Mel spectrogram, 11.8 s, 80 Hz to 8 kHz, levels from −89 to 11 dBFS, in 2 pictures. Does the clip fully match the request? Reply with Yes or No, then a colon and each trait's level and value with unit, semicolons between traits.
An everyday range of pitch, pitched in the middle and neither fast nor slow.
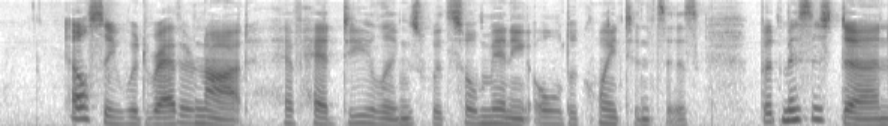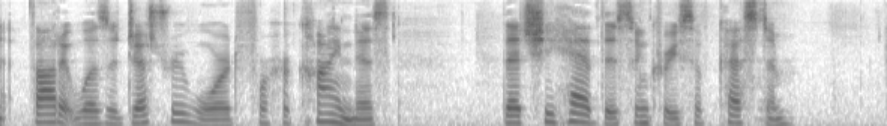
Yes: average, 3.4 semitones; medium, 155 Hz; average, 155 wpm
